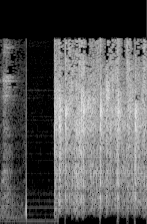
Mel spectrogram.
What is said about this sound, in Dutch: En ik weet niet of het gepast is dat we inderdaad applaus geven, maar ik denk dat hij het wel verdiend heeft.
